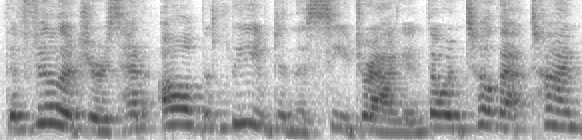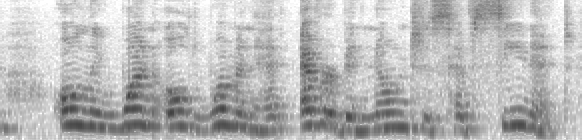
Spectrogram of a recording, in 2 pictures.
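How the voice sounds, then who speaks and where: An older woman with a high voice reads a children's story aloud, expressive and deliberate, with dramatic pauses.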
